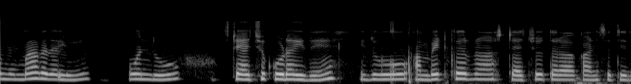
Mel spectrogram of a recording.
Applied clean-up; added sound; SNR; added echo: neural mask model Resemble Enhance denoiser.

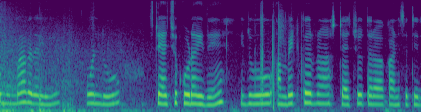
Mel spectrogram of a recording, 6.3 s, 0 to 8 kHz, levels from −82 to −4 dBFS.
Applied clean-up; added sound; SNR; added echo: none; Thunder; 14 dB; none.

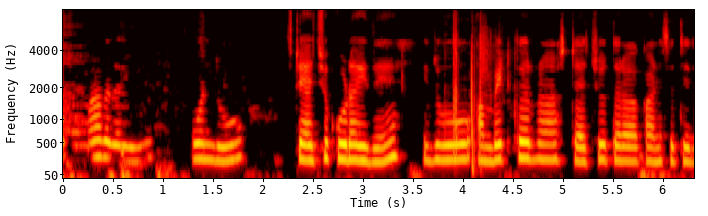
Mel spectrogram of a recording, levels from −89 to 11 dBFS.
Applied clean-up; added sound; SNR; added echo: classical method Wiener filter.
